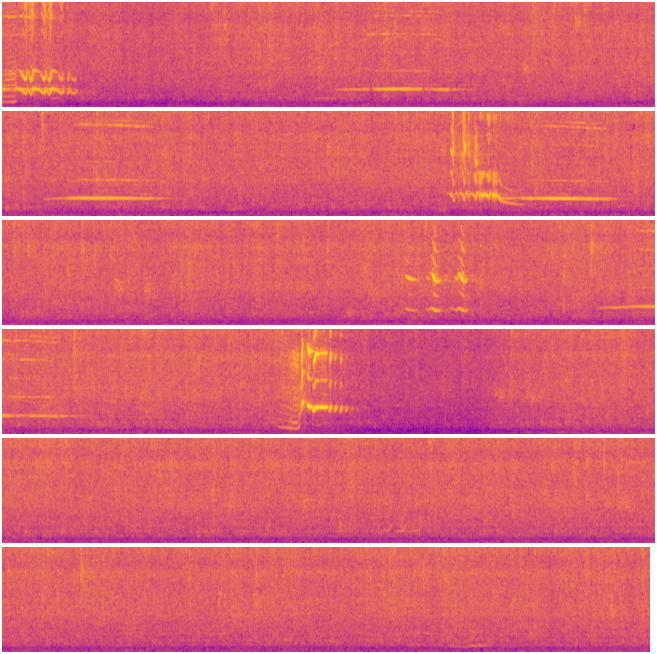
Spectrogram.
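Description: Caged lory giving short whistles and chirps every couple of seconds, including a quick triple chirp, with a loud, sharp call about fifteen seconds in.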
